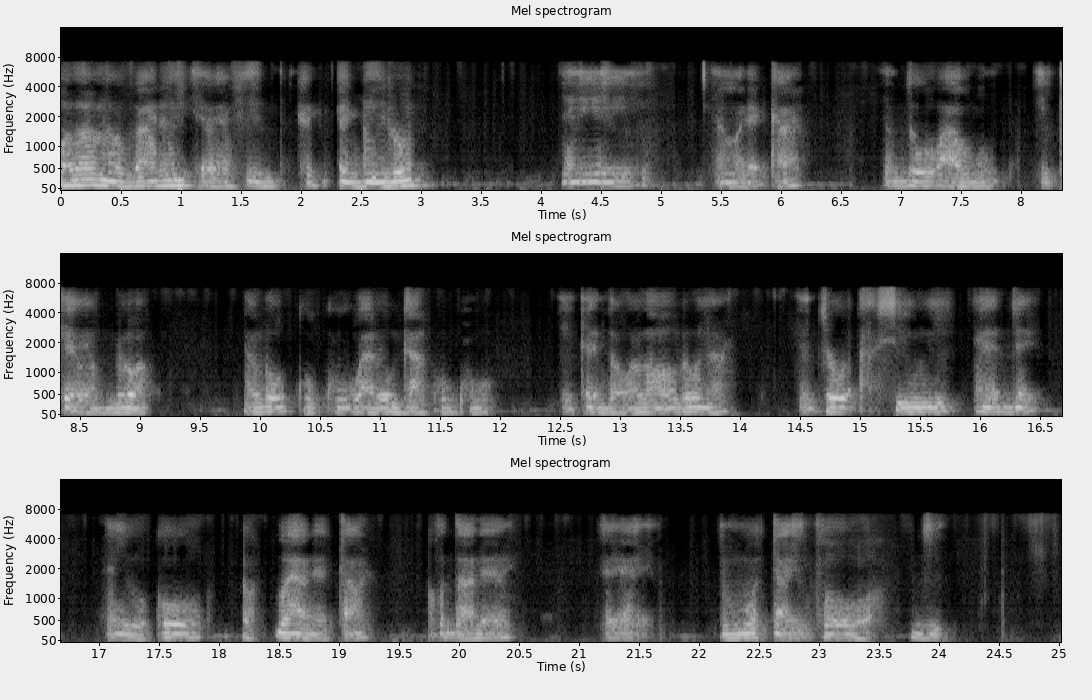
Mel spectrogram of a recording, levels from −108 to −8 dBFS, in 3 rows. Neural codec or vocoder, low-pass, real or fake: codec, 16 kHz, 1 kbps, FreqCodec, smaller model; 7.2 kHz; fake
